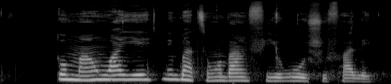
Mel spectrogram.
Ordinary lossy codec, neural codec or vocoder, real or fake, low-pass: none; vocoder, 48 kHz, 128 mel bands, Vocos; fake; none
